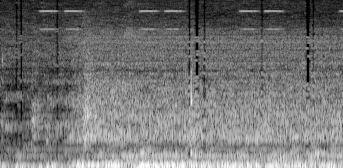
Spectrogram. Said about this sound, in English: Now we have the beeping in the background.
